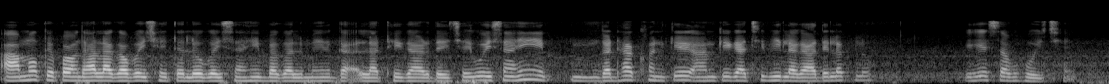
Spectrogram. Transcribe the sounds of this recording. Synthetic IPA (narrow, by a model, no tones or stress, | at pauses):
amokepaʊ̃d̪ʱaləɡəbət͡ʃʰɛt̪əloɡojsaɦĩbəɡəlmeɡalaʈʰiɡaɾd̪ɛjt͡ʃʰɛoisaɦĩ | ɡəɖʱakʰənkeamkeɡat͡ʃʰibʱiləɡad̪eləklo | eɦesəbʱɦojt͡ʃʰɛ̰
